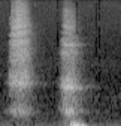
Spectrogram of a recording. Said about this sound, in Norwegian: Hva er liv? Jo, liv er å puste inn, men det er òg å puste ut. Inn, ut.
